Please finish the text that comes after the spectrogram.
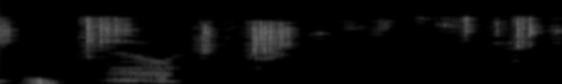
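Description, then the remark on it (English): Dice are picked up and rattled, clattering in a series of sharp clicking bursts, some clustered and some spaced apart, with a low thump near the start. No one speaks. “All of you, wait, someone picking up dice?”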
